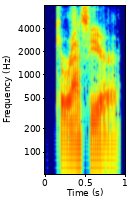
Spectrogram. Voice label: "cuirassier", American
